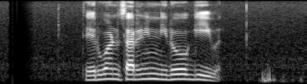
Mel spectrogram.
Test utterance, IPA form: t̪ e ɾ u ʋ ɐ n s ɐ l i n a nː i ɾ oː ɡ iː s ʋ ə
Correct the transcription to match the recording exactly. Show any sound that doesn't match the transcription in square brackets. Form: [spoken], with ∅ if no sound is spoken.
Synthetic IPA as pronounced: t̪ e ɾ u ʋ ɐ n s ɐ [ɾ] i n [i] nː i ɾ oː ɡ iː [∅] ʋ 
